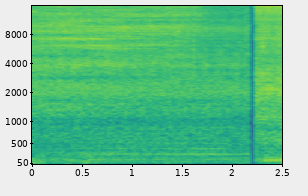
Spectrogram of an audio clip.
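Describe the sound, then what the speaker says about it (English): A small engine drones steadily at Put-in Bay, a buzzy lawnmower-like running tone that stays constant and moderately loud, with a brief cut near the end before it resumes. "I don't know what that is. Sounds like a lawnmower."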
